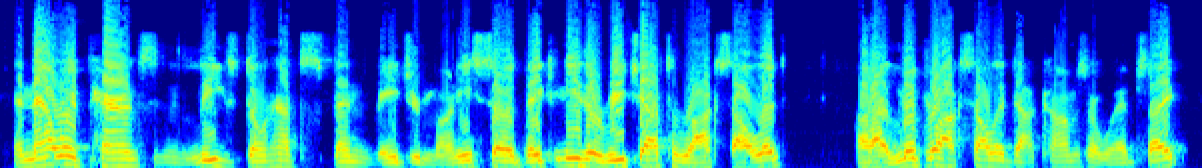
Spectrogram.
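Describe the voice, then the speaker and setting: A man's voice: medium pitch, dry recording, low-quality recording. A man speaking as a guest in a radio interview, explaining his business in an earnest, informal way. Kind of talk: conversational radio interview pitch.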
